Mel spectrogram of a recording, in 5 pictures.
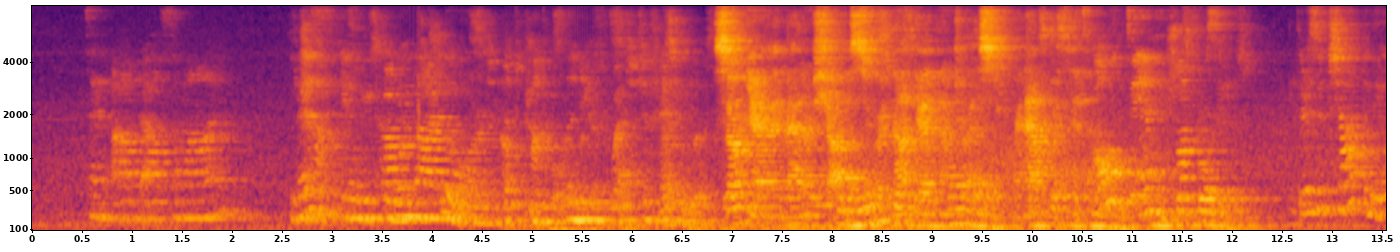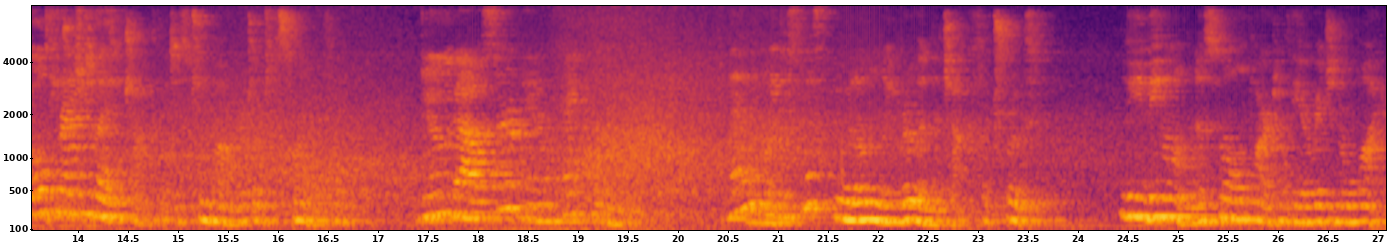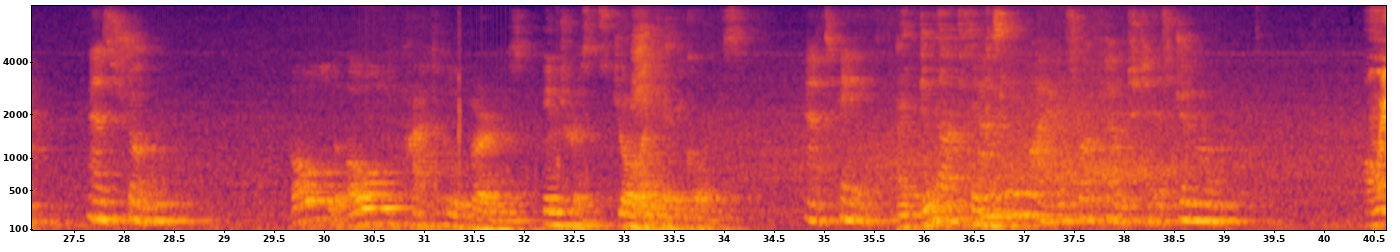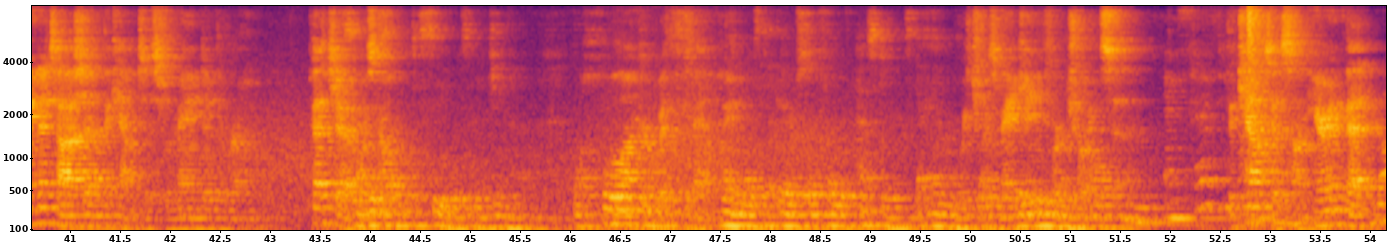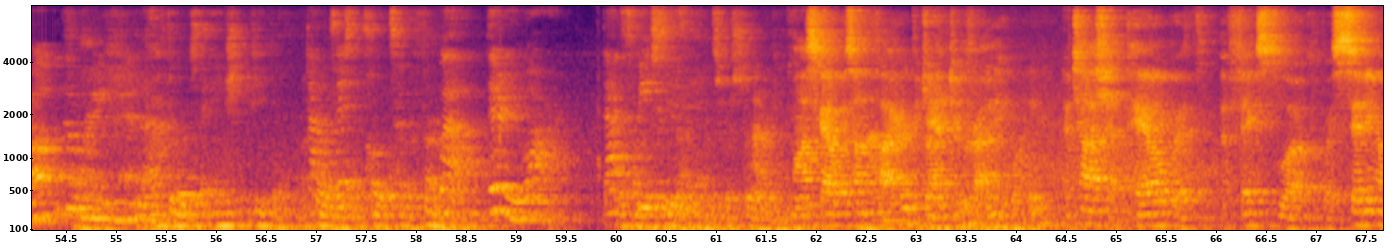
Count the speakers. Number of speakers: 6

